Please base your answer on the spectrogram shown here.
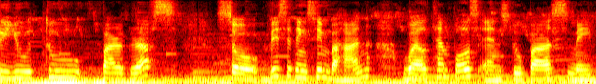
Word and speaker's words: simbahan: central and southern philippines simbahan accented on the final syllable was chosen for this book title a conscious move away from the manila way of naming things which accents simbahan on the middle syllable the word itself developed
